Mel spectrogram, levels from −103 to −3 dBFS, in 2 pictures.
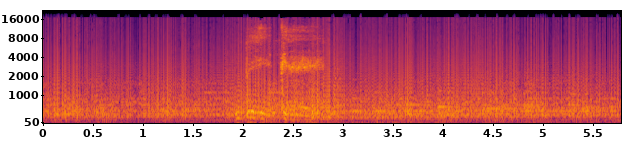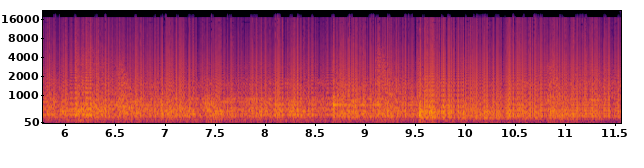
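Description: From start to finish, a steady buzz at 200 Hz sits under the sound. This is a filter restarted on every block. The filter drops its stored state at each block boundary and begins again from silence. Each restart leaves a small transient. They arrive every 5 ms, which points to processing blocks of that length. Together they fuse into a tone at the block rate. The buzz rises and falls with the level of the sound.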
